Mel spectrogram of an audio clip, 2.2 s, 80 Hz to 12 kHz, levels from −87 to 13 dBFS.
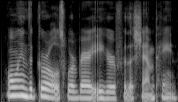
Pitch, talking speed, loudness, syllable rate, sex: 195 Hz, 240 wpm, -15 LUFS, 7.3 syllables/s, female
